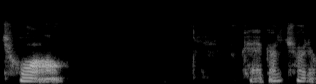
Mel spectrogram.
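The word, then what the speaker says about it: toile: this isn't waxed either yup it's t-o-i-l-e thank you Angela but pronounced tall okay I gotta try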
